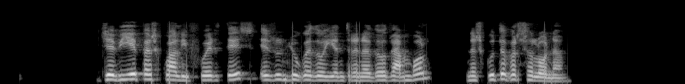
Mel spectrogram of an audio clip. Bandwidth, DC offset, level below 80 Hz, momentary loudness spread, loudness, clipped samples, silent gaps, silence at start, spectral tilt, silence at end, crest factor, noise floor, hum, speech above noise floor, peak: 7.8 kHz; under 0.1%; -54 dBFS; 10 LU; -18 LUFS; under 0.1%; 4.40-4.66 s; 1.05 s; -5 dB/octave; 1.15 s; 18 dB; under -90 dBFS; none; over 72 dB; -2 dBFS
